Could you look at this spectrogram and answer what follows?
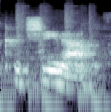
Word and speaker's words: Cucina: your restaurant how do you say it Diana's Kachina Italian okay it's actually also Latin it means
